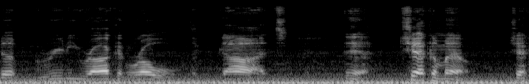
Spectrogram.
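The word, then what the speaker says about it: Godz: The Gods, and it's spelled G-O-D-Z. Z at the end instead of S.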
